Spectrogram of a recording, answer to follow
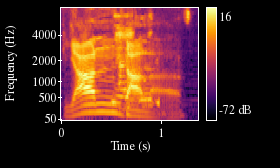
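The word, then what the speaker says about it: Yondalla: Y O N D A L L A. Oh, so just like it sounds. All right. Yep. Yandala.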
